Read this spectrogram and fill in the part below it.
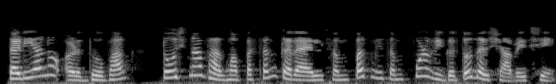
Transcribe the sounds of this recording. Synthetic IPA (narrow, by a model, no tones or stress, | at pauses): t̪əɽijanoʔəɭd̪ʱobʱaɡ̚ | t̪od͡ʒnabʱaɡmãpəsə̃nd̪̚kəɾaelsəmpət̪nisəmpuɾɳ̃əʋiɡət̪od̪əɾʃaʋet͡ʃʰe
